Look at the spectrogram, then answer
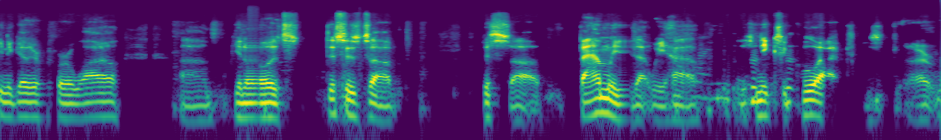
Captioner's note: blackfeet spoken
